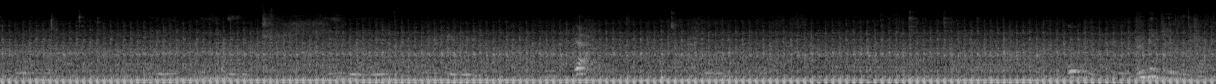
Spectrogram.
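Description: A motor running with a steady low hum and a fast, even pulse, unchanging throughout.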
